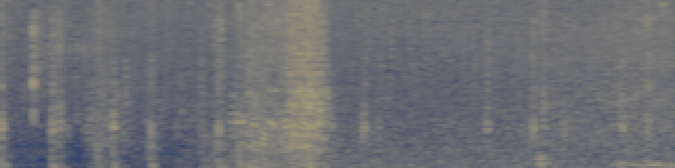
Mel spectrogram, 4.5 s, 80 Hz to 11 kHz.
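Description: A horse's hooves pound at a gallop in Witcher 3, sharp close beats that blur into a rush of noise midway, with a neigh-like snort mixed in.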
